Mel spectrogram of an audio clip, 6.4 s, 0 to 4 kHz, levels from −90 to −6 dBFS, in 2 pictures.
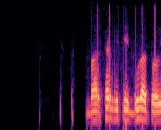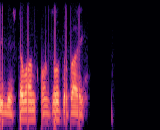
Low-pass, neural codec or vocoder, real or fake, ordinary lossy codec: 3.6 kHz; none; real; Opus, 24 kbps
